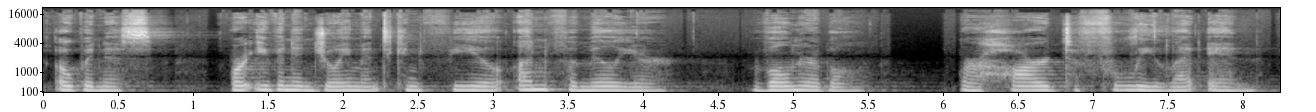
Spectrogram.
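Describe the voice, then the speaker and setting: A woman leading a scripted guided meditation in a gentle, soft voice with breathy phrase endings and long pauses between short phrases. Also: fairly low pitch. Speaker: therapist guiding a meditation. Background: background music.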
